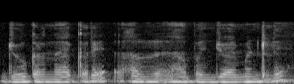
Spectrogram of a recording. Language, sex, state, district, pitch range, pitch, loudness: Hindi, male, Madhya Pradesh, Bhopal, 115-130 Hz, 120 Hz, -20 LUFS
